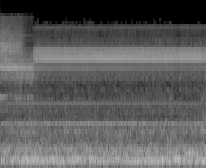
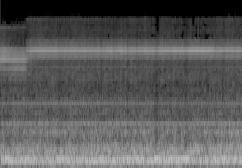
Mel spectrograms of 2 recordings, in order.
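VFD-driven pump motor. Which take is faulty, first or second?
first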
